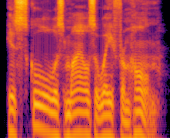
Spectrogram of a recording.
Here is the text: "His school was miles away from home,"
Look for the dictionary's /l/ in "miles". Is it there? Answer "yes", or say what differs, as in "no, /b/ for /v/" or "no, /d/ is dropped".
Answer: yes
